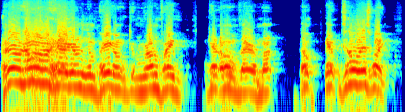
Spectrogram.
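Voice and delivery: loud, high-pitched hollering. Narrating a scene for listeners, voicing a farmer stepping out of a barn: farmer yelling at pigs. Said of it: "You hear him yelling at".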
